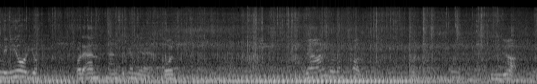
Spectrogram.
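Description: Motorcycle engine idling close by: a steady low throb that grows stronger toward the middle and fades near the end, with street chatter over it.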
